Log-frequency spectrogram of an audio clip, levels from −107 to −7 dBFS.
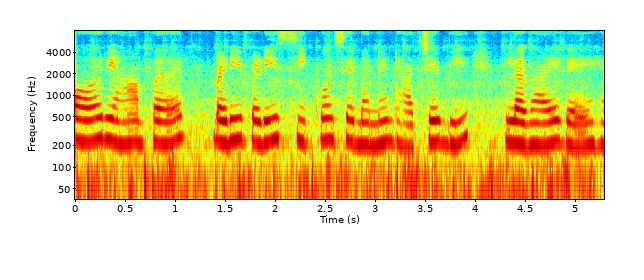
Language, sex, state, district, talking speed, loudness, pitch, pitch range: Hindi, female, Chhattisgarh, Jashpur, 145 wpm, -16 LUFS, 225 Hz, 215-235 Hz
